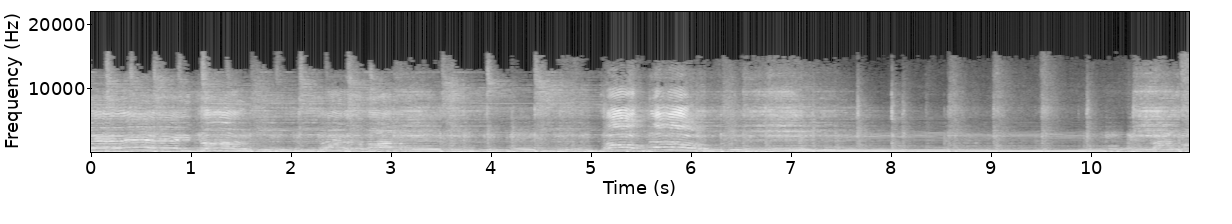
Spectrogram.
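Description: A rock band playing live, with electric guitars and a drum kit. A sung line comes near the start and again about halfway through, and the band holds long notes through the last few seconds.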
